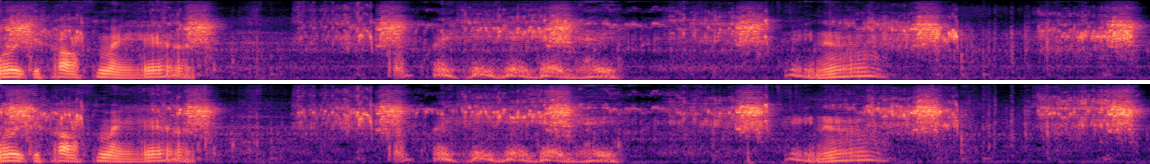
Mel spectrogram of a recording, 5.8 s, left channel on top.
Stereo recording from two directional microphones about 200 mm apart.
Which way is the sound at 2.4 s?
15° right (ahead or behind).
